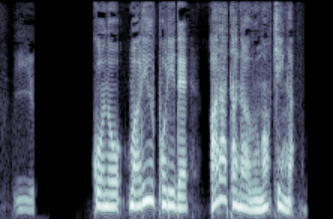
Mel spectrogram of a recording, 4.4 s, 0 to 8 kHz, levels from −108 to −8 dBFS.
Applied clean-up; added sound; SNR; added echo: neural mask model Resemble Enhance denoiser.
